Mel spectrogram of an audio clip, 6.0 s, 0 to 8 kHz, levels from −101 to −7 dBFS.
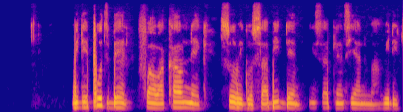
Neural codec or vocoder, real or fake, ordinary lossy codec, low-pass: none; real; none; 7.2 kHz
